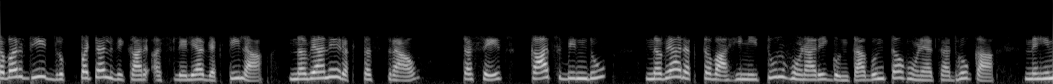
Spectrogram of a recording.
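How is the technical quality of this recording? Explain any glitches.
Technical quality is poor: the speech is dull, boxy and plainly buzzy throughout. This is AMR narrowband mobile codec damage, present across the whole clip. The muffled top end comes from 8 kHz sampling, which passes nothing above 4 kHz. The buzzy, synthetic edge comes from a vocal-tract model excited by only a few pulses per short subframe, which fits a low bitrate of around 7.4 kbps.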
